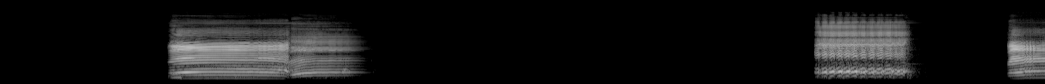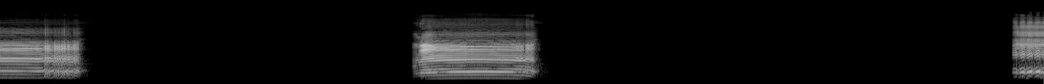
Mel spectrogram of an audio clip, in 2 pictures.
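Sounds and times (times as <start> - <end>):
sheep giving wavering bleats: 1.7 - 3.7, 8.2 - 9.2, 10.1 - 11.4, 14.6 - 15.9, 20.6 - 20.8.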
